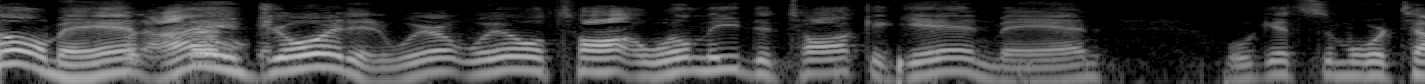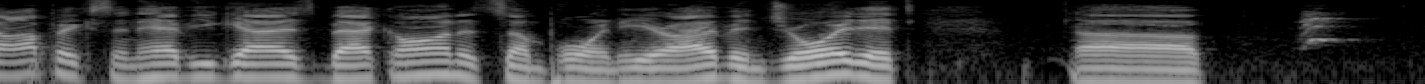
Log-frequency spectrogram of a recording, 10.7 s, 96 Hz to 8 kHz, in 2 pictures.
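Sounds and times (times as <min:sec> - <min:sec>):
speech: 0:00.0 - 0:10.4
small dog yapping: 0:10.2 - 0:10.6.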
